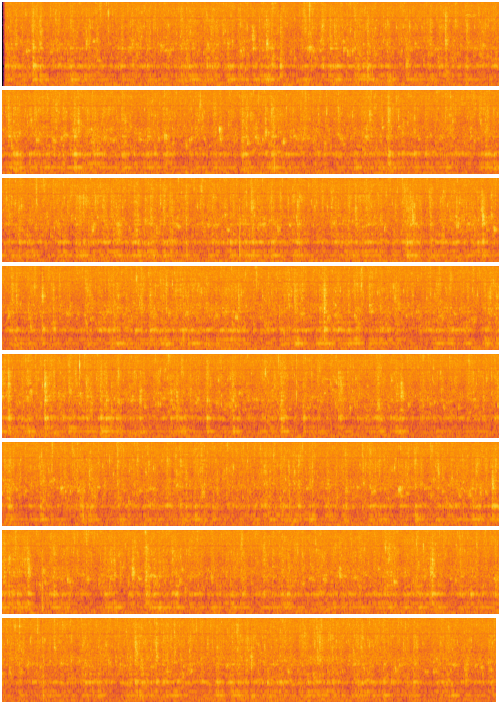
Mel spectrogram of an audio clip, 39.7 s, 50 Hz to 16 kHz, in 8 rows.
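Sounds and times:
rain gutter water: 0.0 - 39.7.

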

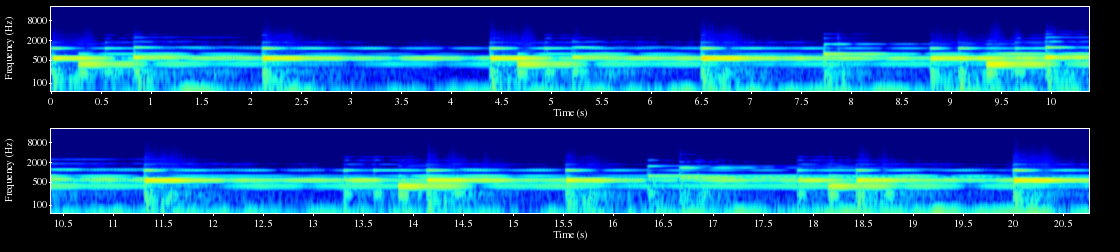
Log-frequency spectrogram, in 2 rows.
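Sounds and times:
simple horror piano music theme: 0.0 - 20.7.

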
